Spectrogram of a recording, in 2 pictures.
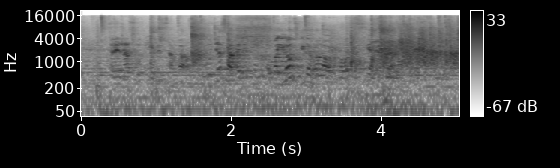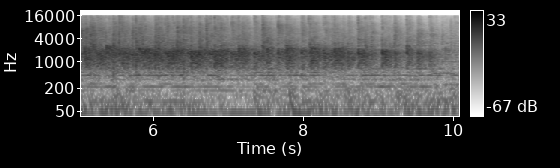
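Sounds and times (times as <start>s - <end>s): crowd applauding: 3.6s - 10.0s.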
